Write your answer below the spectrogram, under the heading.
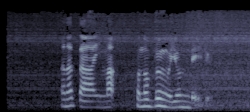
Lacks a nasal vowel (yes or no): no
